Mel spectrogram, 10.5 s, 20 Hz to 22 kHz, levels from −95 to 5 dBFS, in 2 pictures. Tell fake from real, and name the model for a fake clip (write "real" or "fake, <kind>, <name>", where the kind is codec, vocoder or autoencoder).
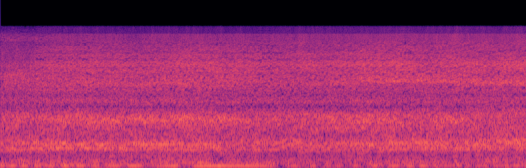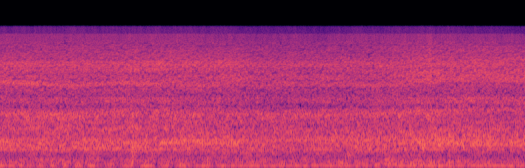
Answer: fake, autoencoder, DAC-VAE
